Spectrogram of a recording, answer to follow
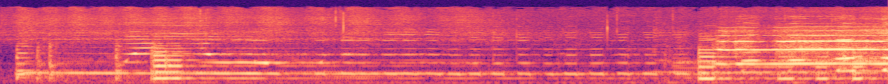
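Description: Live jazz: a woman singing one long held note, starting suddenly, with a lower instrumental note coming in under it about a second in. The music grows louder and busier near the end.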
